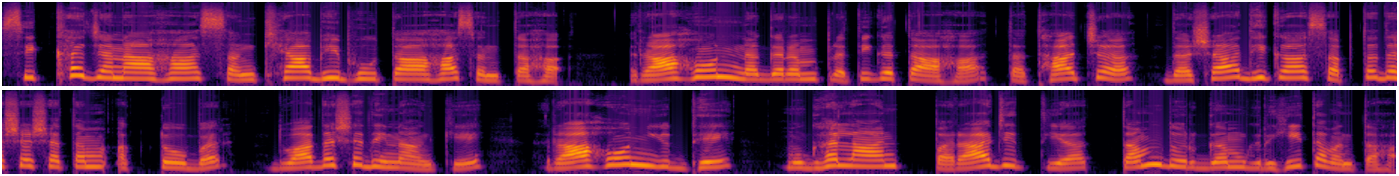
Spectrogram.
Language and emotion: Sanskrit, neutral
